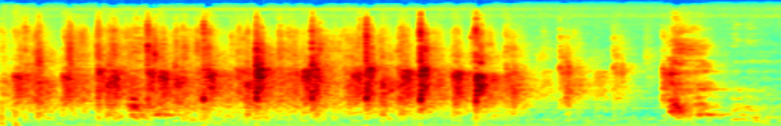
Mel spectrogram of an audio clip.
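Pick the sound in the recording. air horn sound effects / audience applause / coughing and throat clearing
audience applause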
